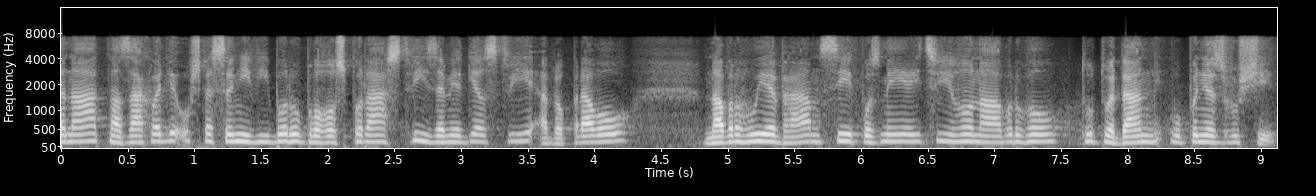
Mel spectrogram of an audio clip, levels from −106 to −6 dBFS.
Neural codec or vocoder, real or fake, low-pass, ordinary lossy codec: codec, 16 kHz, 0.5 kbps, X-Codec, HuBERT features, trained on LibriSpeech; fake; 7.2 kHz; AAC, 96 kbps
